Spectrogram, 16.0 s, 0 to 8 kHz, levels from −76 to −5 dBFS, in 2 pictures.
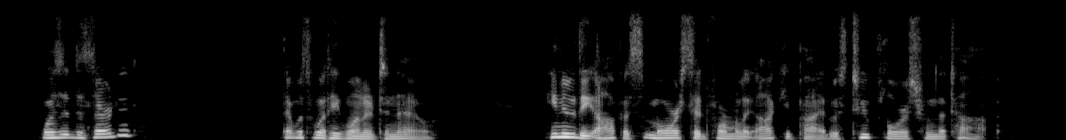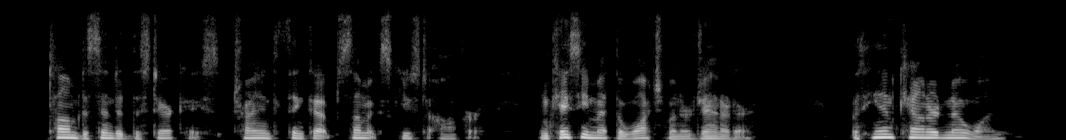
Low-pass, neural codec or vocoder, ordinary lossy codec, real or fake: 7.2 kHz; none; Opus, 24 kbps; real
